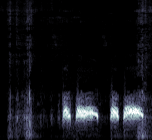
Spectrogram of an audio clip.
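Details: Spotted dove calling as a lure for trapping doves: after a burst of rustling and clatter, two low cooing phrases, each a short note followed by a longer, steady, hollow coo.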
